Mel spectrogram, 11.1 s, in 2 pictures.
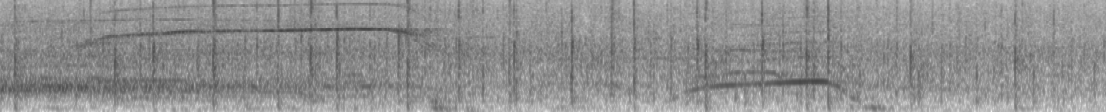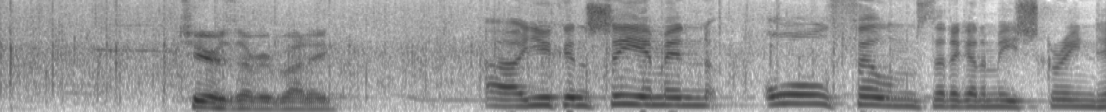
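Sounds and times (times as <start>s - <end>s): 
live audience applause: 0.0s - 11.0s
high whistles: 0.4s - 2.8s
speech: 6.5s - 7.4s, 8.0s - 11.0s.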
